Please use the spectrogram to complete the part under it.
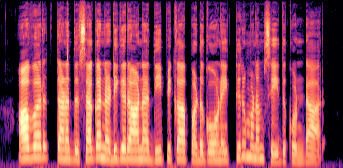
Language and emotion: Tamil, neutral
